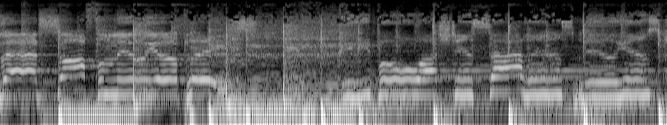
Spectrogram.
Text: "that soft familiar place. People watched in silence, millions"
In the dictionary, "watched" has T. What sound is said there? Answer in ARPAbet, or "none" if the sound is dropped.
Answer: T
